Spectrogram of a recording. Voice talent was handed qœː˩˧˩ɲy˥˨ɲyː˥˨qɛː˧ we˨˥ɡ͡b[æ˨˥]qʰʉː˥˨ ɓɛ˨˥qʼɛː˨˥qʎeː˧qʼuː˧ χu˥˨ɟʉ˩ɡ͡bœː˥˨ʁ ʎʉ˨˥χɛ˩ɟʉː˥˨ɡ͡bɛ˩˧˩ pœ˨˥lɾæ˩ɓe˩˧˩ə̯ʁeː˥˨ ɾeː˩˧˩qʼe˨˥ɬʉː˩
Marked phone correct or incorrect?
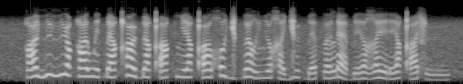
correct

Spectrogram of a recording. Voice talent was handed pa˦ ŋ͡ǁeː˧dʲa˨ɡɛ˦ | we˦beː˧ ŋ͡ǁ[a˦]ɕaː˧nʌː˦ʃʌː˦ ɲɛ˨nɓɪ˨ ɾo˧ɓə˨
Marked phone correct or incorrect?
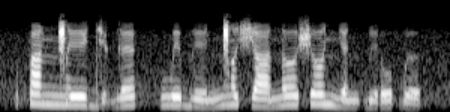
incorrect: ʌ˦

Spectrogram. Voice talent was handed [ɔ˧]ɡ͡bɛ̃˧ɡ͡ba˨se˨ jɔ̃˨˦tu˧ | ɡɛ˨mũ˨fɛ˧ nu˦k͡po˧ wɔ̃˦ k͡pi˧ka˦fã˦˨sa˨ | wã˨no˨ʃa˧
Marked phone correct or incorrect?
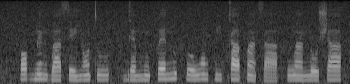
correct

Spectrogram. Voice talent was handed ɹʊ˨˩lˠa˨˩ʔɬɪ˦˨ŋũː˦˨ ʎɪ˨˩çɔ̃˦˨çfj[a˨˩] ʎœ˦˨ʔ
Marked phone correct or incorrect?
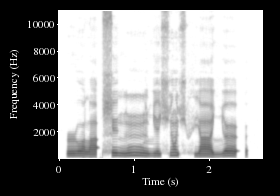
correct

